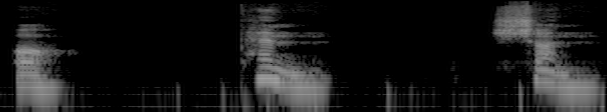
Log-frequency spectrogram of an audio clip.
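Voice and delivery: "attention" split as 어, 텐, 션 with long pauses; three isolated beats, 어 / 텐 / 션; syllable by syllable. Shown as a demonstration. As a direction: sound out each syllable of "attention" separately. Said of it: "각각의 음절이 만들어지는 겁니다".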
